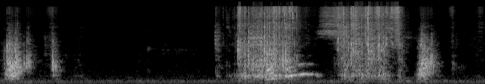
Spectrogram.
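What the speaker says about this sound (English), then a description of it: "Shuffles." Tarot cards are shuffled in quick riffling bursts, close and crisp, with brief pauses and a short spoken word near the start.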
